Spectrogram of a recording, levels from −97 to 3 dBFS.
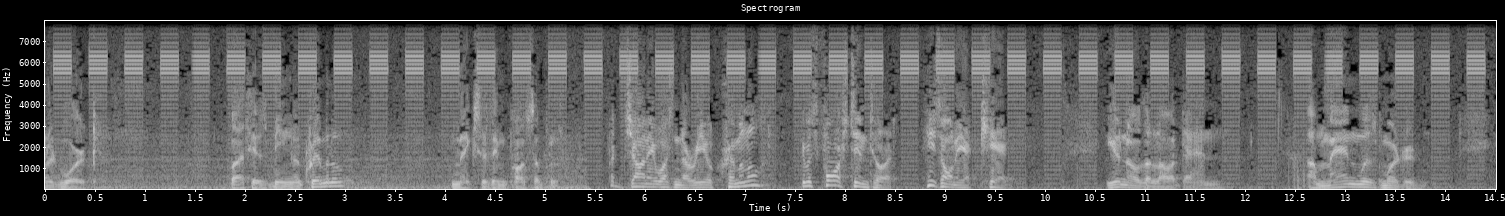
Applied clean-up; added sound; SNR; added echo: none; Alarm; 4 dB; none.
